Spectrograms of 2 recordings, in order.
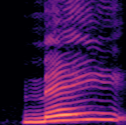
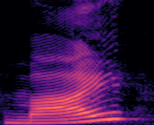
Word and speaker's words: May: You start with an M sound, then it's the A as in day. May. Start with an E, then shift to an E. Not my, but may.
